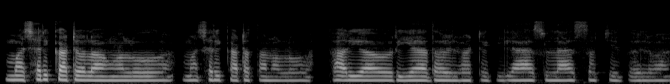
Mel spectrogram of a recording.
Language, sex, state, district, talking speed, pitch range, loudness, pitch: Bhojpuri, female, Uttar Pradesh, Gorakhpur, 150 wpm, 185-195 Hz, -30 LUFS, 190 Hz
